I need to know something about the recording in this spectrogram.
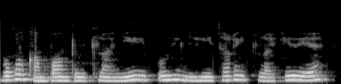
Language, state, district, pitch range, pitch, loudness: Sumi, Nagaland, Dimapur, 175-205 Hz, 190 Hz, -13 LUFS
